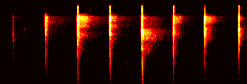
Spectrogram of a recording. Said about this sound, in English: Yep. That's a good answer. You get a clap for that. That's the right answer.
